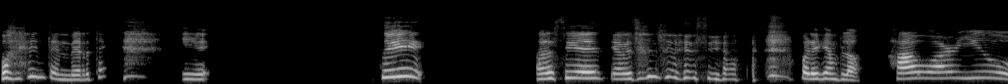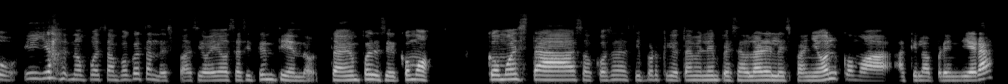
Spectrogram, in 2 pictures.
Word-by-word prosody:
poder 280 +3 +2
entenderte", 275 -1 -3 0.7
y 240 - -3 1.7
Sí. 355 +2 +6 1.1
Así 275 +4 +2
es. 290 -2 +5
Y 250 - -3
a 250 - 0
veces 285 +7 -1
me 335 -3 -4
decía, 270 -4 -6 0.7
por 265 -3 +5
ejemplo, 245 -6 +1 0.3
How 285 +2 +5
are 290 +1 0
you? 285 -7 -4
Y 265 +1 -7
yo: 295 +1 +1 0.2
"No, 225 -2 -7
pues, 225 -1 -7
tampoco 215 +4 -5
tan 240 -3 -7
despacio, 185 0 -6
¿eh? 190 +2 0
O 195 - -1
sea, 195 +1 -4
sí 205 0 -9
te 230 - -5
entiendo. 200 -6 -2
También 205 0 +2
puedes 220 -1 +1
decir: 190 -3 -2 0.9
¿cómo 225 +1 +3
estás?, 210 -2 +5
o 195 -2 -6
cosas 200 +3 -5
así". 205 0 -9
Porque 215 +1 -10
yo 190 -1 -2
también, 200 +1 -3
le 205 - +1
empecé 200 -1 -3
a - - +1
hablar 195 +1 +5
el 200 -1 +3
español, 190 +7 +1
como 210 -4 -3
a 170 -1 +6
a 185 - -8
que 195 - -8
lo 190 - -2
aprendiera. 190 +8 +3
225 Hz, 155 wpm, -23 LUFS, 200-275 Hz, 1.7 s, Sí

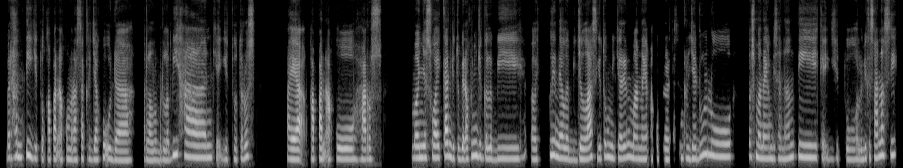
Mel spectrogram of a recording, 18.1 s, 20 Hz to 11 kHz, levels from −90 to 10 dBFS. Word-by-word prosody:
"berhenti," 240 +2 +2
gitu 210 -1 -6
kapan 195 +1 0
aku 205 - -24
merasa 195 +2 -2
kerjaku 200 +1 -3
udah 180 -1 0 0.2
terlalu 185 -2 -2
berlebihan 235 +1 +3
kayak - - -8 0.2
gitu 200 -1 -8
terus, 235 +6 -2 0.7
kayak 195 -1 +5
kapan 200 0 +2
aku 205 -1 +2
harus, 195 +1 -1 0.6
menyesuaikan 230 +2 +4
gitu 220 - -4
biar 210 -1 +3
akunya 265 +1 +4
juga 215 -1 0
lebih, 210 +3 -2
eee, 200 0 -1 0.2
clean 280 -3 +3
ya 220 - +3
lebih 190 -3 -2
jelas 215 +4 +3
gitu 215 +3 -3
mikirin 225 0 0
mana 210 -2 +1
yang - - -27
aku 205 - -10
prioritasin 200 +2 -6
kerja 215 -1 -1
dulu, 255 -2 +2 0.3
terus 255 +1 -4
mana 215 -1 +2
yang 215 - 0
bisa 215 0 -5
nanti 235 +1 +1
kayak 235 -2 -6
gitu 200 -2 -7
lebih 205 +3 -2
ke 240 - -3
sana 245 +4 +3
sih. 280 +1 -2
215 Hz, 155 wpm, -21 LUFS, 200-240 Hz, 0.7 s, kayak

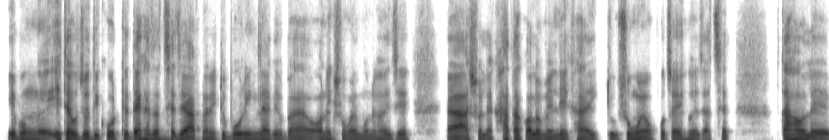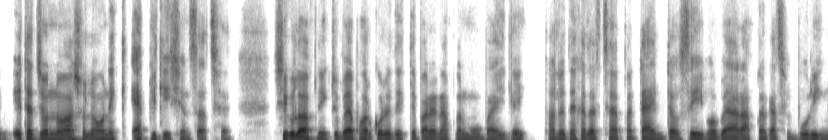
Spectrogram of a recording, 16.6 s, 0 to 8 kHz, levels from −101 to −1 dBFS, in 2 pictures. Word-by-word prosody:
এবং 155 0 +1 0.3
এটাও 165 +3 +5
যদি 160 -1 +2
করতে 145 -1 +1
দেখা 125 0 +3
যাচ্ছে 125 +1 -1
যে - - +6
আপনার 110 +1 -4
একটু 110 - -4
boring 100 0 +2
লাগে 95 -1 -1
বা 95 - 0 0.2
অনেক 100 -2 -3
সময় 105 -3 -2
মনে 95 0 -4
হয় 100 - -1
যে, 95 - 0 0.4
অ্যা 95 0 +5
আসলে 90 -1 -2
খাতা-কলমে 100 -3 +2
লেখা 90 +1 -2
একটু 90 +1 -8
সময় 115 -2 +3
অপচয় 100 -1 -2
হয়ে 90 -3 -4
যাচ্ছে, - - -5 0.6
তাহলে 120 -3 +5 0.3
এটার 145 0 +2
জন্য 130 -1 +2 0.2
আসলে 125 +1 -1
অনেক 120 0 -2 0.2
applications 100 -8 -5
আছে। - - -10 0.6
সেগুলো 135 -2 +5
আপনি 120 -2 -8
একটু - - -4
ব্যবহার 100 0 +4
করে 95 -2 +2
দেখতে 90 - -5
পারেন 95 +1 +1
আপনার 95 +1 -5
মোবাইলেই। 85 -1 -3 0.2
তাহলে 100 -1 -2
দেখা 105 +2 -1
যাচ্ছে 95 - -5
আপনার 100 +1 -7
time-টাও 95 +1 0
save 95 -3 +1
হবে 95 +1 0
আর 90 - +1
আপনার 95 0 -5
কাছে 85 +1 -5
boring 90 -1 -1
100 Hz, 190 wpm, -26 LUFS, 95-120 Hz, 0.6 s, যে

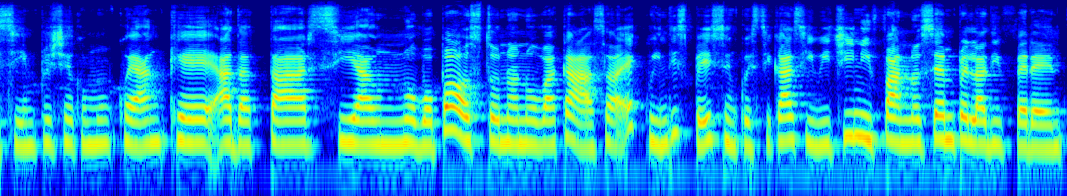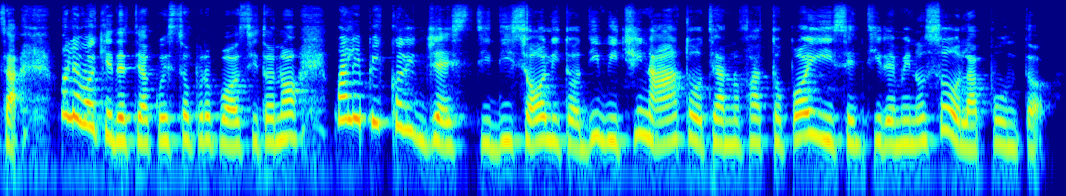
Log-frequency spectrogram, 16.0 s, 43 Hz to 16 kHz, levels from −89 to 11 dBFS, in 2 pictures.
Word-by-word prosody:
semplice 205 +2 -7
comunque 210 +1 -5
anche 215 +1 +1
adattarsi 205 +1 +1
a 205 0 +5
un 205 0 -4
nuovo 205 -2 0
posto, 235 -4 +5
una 215 -1 -1
nuova 205 0 -1
casa 205 0 +2
e 335 +1 -3
quindi 220 +1 -5
spesso 235 -5 -3
in 205 - -6
questi 205 0 -8
casi 230 +1 +1
i - - -5
vicini 240 +6 -1
fanno 225 -2 +3
sempre 235 +2 +3
la 205 -2 +4
differenza. 190 -2 0 0.3
Volevo 470 -7 +6
chiederti 230 -3 +3
a 215 - 0
questo 230 +1 -2
proposito, 225 -2 -2
no, 250 +2 -1 0.3
quali 440 0 +5
piccoli 370 - -1
gesti, 215 -1 -2
di 225 +4 -4
solito, 220 -2 -1
di 250 +8 -5
vicinato 230 -1 -1
ti 230 - -4
hanno 210 0 -3
fatto 225 +1 -7
poi 250 +1 +2
sentire 210 0 -5
meno 210 +2 -4
sola 230 - 0
appunto? 190 +1 -7
220 Hz, 165 wpm, -26 LUFS, 205-235 Hz, 0.3 s, Volevo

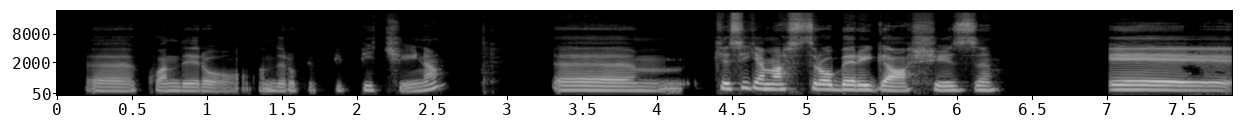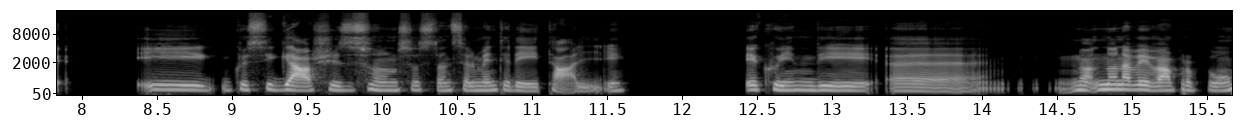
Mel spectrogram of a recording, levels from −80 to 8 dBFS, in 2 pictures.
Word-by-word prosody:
uhm, 145 -1 -7
quand'ero 145 -1 -5
quando 145 - -9
ero 145 - -7
più - - -21
pi 165 - -17
piccina, 170 - -6 0.7
uhm, 160 -3 -1 0.2
che 225 - +2
si 250 +3 +1
chiama 210 -4 +5
Strawberry 195 -3 +4
Gashes, 165 0 +2 0.9
ehm, 180 -3 +5 0.6
i 185 - -1
questi 190 +3 -4
gashes, 165 -1 +4
son 165 -1 -2
sostanzialmente 165 0 -5
dei 145 -3 -3
tagli 150 +2 -4 0.8
e 185 - 0
quindi, 170 -3 -2
ehm, 140 - -5 0.5
no 175 -1 -1
non 195 0 +3
aveva 180 -4 +5
proprio 165 0 -5
170 Hz, 105 wpm, -23 LUFS, 155-185 Hz, 0.9 s, chiama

